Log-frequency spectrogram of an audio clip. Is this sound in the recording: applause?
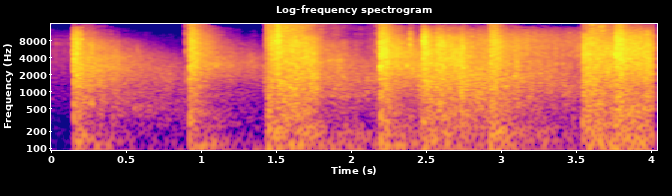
no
